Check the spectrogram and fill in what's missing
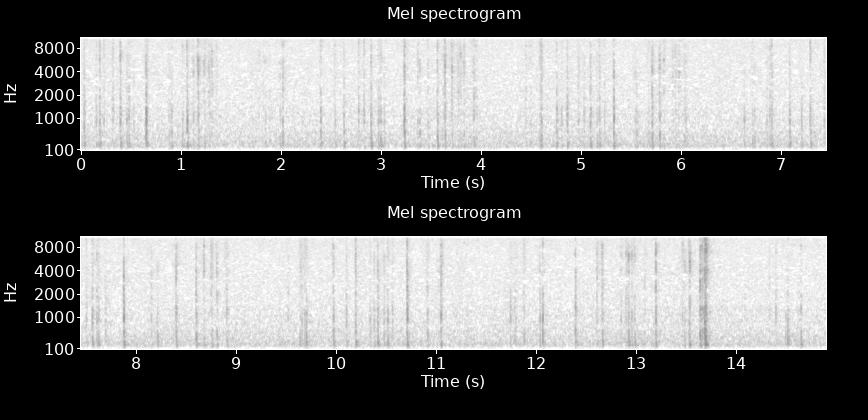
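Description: A paper playing card deck is held edge-on in both hands while fingertips repeatedly riffle and flick its edges. The result is a quiet, steady run of dry, crisp ticks and soft papery patter, bright with almost no low end, each click dying away almost instantly.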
